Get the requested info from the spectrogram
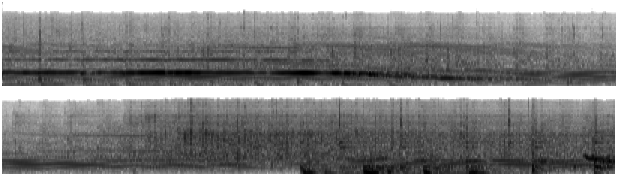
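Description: Bamboo flute (bansuri) holding a long note that slides down in pitch about three seconds in, over a steady drone. Audience applause rises about two-thirds of the way through, and tabla strokes come in shortly after.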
